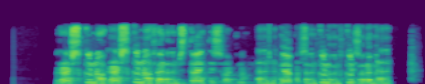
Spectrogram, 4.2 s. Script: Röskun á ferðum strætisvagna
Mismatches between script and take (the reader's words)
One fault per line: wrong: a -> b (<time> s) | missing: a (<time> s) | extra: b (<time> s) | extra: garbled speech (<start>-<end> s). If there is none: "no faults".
extra: röskun (1.2 s)
extra: garbled speech (2.6-4.0 s)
